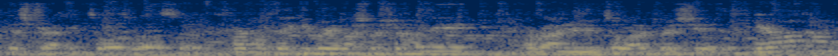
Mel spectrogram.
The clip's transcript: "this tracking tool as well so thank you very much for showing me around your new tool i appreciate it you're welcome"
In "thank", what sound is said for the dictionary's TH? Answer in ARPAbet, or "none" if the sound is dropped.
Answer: TH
